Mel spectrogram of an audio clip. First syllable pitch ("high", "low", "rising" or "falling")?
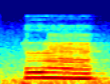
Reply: low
